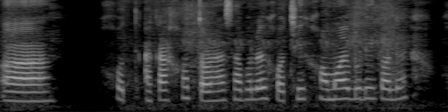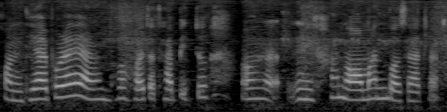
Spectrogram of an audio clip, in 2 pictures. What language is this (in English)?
Assamese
